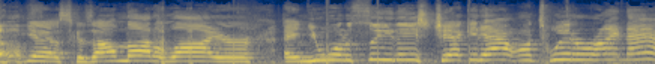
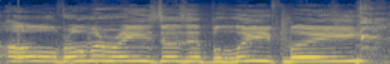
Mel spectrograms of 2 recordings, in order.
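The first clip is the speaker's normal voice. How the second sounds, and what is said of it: Imitates another person's voice. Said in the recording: “Is that your impression of AJ Styles?”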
